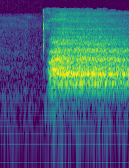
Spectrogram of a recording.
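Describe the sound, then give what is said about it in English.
Deep breath drawn in: after a quiet moment, a sudden, soft, airy rush of breath starts and holds steady to the end, faint and without speech. “Now listen, you're going to take a deep breath in. Hold it. Take another one in. Another one in.”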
